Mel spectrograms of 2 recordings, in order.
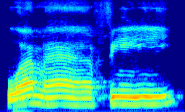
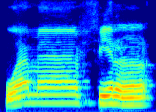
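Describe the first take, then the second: First: The vowel is held long before a stop. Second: The vowel is short, linked into the next word. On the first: The reader stops after this word. "Maka fi-nya dibaca panjang dengan dua harokat" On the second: The reader continues into the next word. "Ini dibaca tidak panjang"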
